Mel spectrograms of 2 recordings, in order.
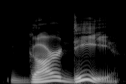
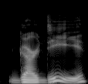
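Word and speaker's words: Gardaí: Oh, by the way, the plural is gardy. Gardi, spelled G A R D A I.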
